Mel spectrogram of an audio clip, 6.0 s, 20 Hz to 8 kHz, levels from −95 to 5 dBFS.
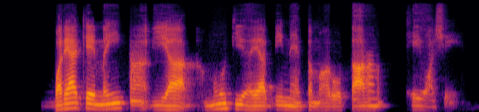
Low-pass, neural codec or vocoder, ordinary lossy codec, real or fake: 7.2 kHz; codec, 16 kHz, 0.5 kbps, X-Codec, HuBERT features, trained on balanced general audio; Opus, 64 kbps; fake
